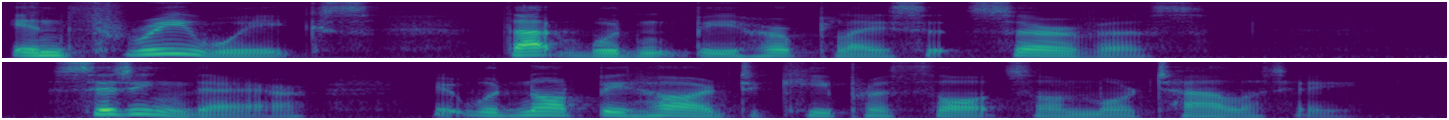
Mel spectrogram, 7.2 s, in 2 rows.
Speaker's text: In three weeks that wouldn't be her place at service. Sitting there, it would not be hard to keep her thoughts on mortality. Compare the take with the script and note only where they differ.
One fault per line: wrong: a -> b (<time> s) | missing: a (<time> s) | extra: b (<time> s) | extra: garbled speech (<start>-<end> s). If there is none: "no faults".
no faults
